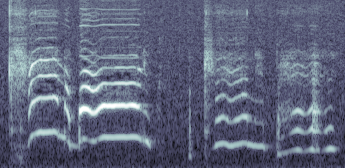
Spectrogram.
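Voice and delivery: very high, slow, hammed-up cry; mock outrage. Teasing his dog for chewing itself, very high mock outrage. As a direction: stretch it out in silly shock.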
